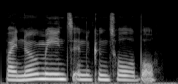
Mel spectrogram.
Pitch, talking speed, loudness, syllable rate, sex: 220 Hz, 135 wpm, -14 LUFS, 5.0 syllables/s, female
